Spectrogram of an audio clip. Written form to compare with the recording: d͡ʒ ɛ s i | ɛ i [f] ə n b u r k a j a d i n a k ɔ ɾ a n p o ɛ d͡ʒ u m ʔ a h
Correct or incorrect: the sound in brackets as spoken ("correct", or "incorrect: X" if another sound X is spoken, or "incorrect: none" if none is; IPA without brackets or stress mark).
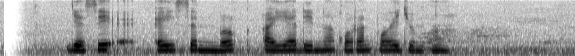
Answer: incorrect: s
